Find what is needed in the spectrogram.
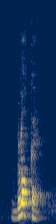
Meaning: singular present subjunctive of blokken
- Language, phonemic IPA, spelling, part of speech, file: Dutch, /ˈblɔkə/, blokke, verb, Nl-blokke.ogg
